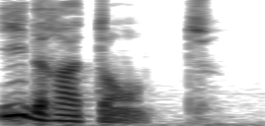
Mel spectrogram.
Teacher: don't insist on the final E, and this is nasal.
